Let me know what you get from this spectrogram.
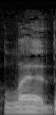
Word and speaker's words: Led: And the fact that they didn't call it Led, the reason it wasn't spelled LED, like lead, is because Page said Americans will pronounce it lead.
